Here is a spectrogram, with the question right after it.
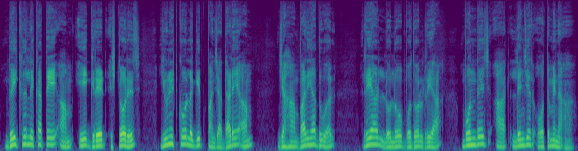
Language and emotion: Santali, neutral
